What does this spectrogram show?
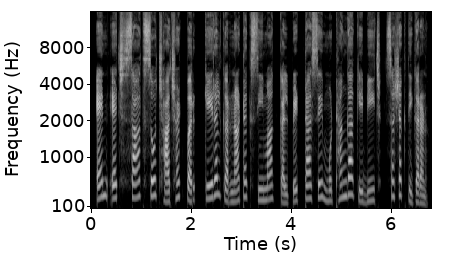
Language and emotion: Hindi, neutral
